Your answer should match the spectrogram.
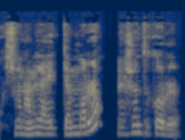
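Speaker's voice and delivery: ordinary talk, nothing marked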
